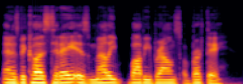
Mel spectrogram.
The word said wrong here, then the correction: Millie: Millie or Melly? – However you pronounce it. – Woo. Well, it's Millie.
